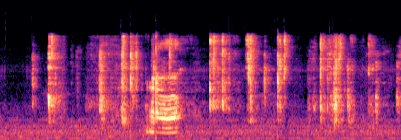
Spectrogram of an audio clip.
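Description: Handling sounds of a small mini figure being turned in the fingers: short scattered rustles and clicks, with a brief murmured voice about two and a half seconds in.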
